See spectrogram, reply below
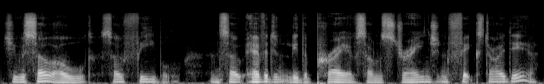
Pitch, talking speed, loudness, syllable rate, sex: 110 Hz, 190 wpm, -19 LUFS, 4.8 syllables/s, male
